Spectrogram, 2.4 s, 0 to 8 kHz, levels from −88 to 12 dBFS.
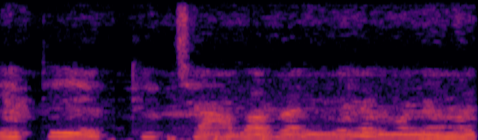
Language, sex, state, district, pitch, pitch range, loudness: Bengali, female, West Bengal, Jalpaiguri, 190 Hz, 190-220 Hz, -33 LUFS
